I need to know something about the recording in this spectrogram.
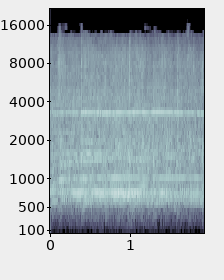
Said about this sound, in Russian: Нет, ребят, я думаю, это достойно больших аплодисментов, правда?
